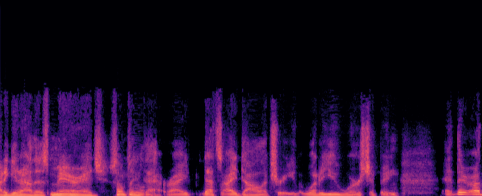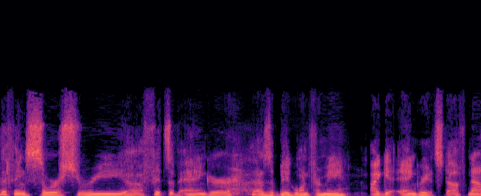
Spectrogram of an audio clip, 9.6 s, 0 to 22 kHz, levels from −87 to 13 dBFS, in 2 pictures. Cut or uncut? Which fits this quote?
cut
